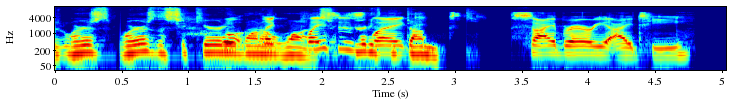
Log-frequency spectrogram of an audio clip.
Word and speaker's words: Cybrary: where's the security 101 cybrary it like cybrary.it is uh an online learning platform can you spell that yes like it's like library but it's like cyber Cy b r a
